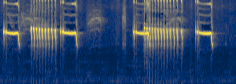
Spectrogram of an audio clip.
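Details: Female bar-winged prinia calling the male: short buzzy notes alternate with longer rapid pulsed rattles, all high and piercing. A brief lull in the middle carries faint chirps.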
